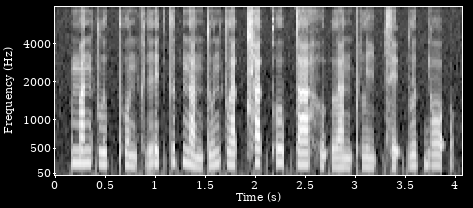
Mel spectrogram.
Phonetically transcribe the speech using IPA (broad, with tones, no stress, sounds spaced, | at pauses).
m a˥˩ n k l u˦˥ k̚ pʰ o˨˩ n kʰ r e˦˥ k̚ t ɯ˦˥ k̚ n a˨˩ n t u˥˩ n k l a˦˥ t̚ t͡ɕʰ a˥˩ t̚ pʰ oː˥˩ p̚ t aː˦˥ h u˨˩ ʔ l a˨˩ n pʰ l iː˨˩ p̚ s e˨˩ ʔ p l ɯ˥˩ k̚ j ɔ˥˩ ʔ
